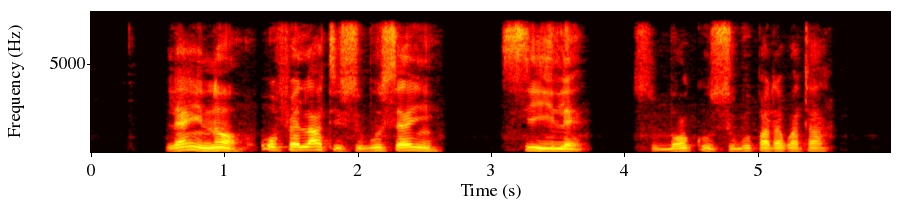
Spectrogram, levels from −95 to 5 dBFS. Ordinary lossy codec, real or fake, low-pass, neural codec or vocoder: none; real; 7.2 kHz; none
